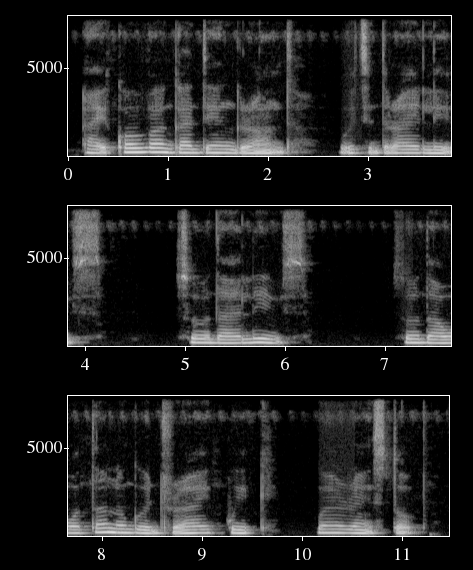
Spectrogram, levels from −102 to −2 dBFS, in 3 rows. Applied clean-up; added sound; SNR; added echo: none; none; none; none.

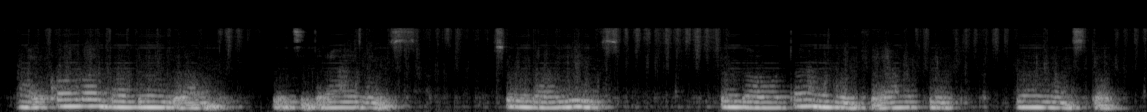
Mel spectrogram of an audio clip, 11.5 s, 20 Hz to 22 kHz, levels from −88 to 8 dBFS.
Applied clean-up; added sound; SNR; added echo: neural separator model SepFormer DNS4.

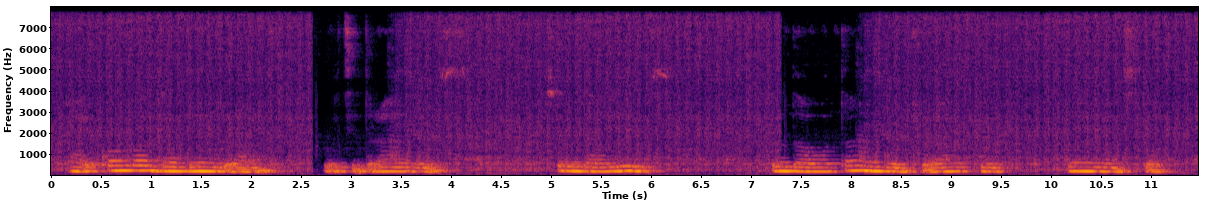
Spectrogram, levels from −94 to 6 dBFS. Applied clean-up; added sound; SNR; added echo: none; Engine starting; 20 dB; reverberation time 0.5 s.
